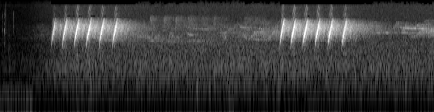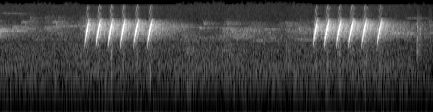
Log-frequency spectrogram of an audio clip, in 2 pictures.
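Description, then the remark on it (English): Loud, clear wood thrush call notes, a quick run of sharp pips repeated in four evenly spaced bursts, alone with no talking. “The call note of the wood thrush is a loud, clear pip, pip, pip, pip.”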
